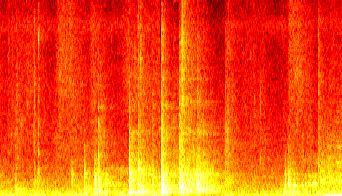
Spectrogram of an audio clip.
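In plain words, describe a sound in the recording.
A metal trolley rattles as it is unfolded and wheeled over concrete.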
